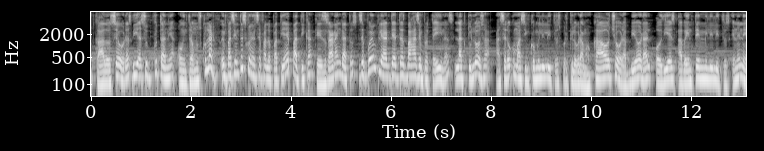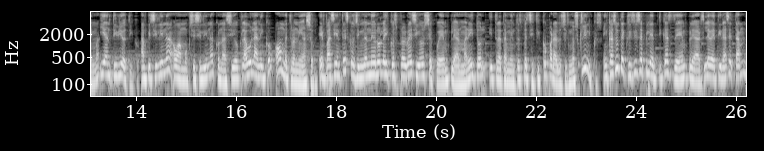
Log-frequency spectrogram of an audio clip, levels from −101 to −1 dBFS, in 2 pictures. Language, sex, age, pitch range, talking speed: Spanish, male, 20-39, 125-165 Hz, 175 wpm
